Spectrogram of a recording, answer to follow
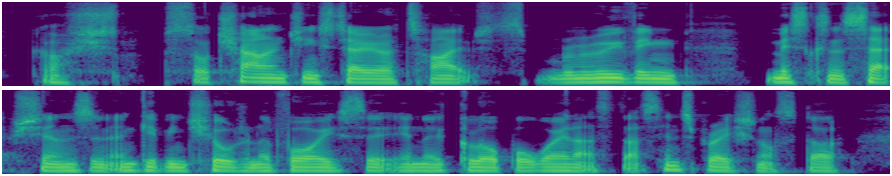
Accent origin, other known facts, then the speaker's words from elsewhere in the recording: Manchester, North West England, United Kingdom; moved away; that's my hometown and, and, you know, grew up in Manchester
